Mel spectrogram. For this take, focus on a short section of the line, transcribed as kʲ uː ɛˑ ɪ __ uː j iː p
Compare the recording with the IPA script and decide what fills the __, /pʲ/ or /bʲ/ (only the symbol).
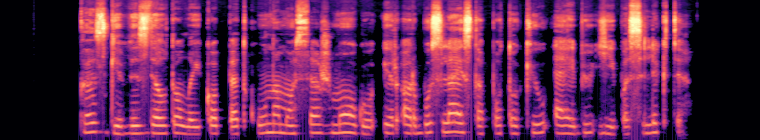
bʲ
